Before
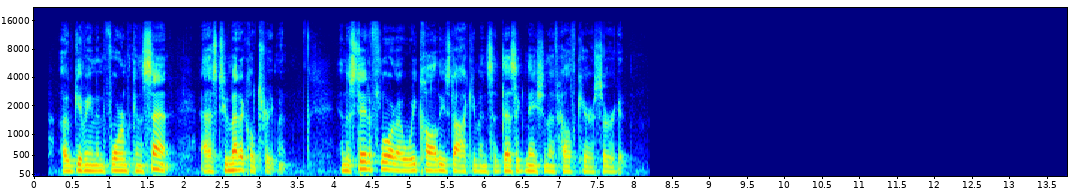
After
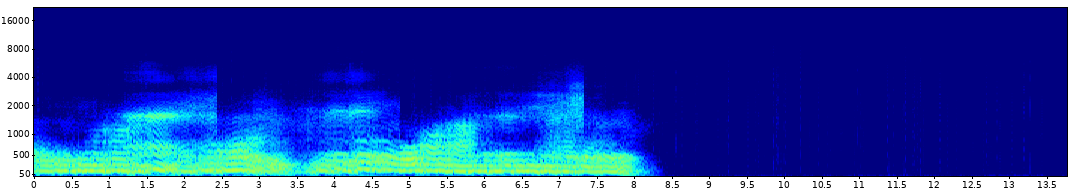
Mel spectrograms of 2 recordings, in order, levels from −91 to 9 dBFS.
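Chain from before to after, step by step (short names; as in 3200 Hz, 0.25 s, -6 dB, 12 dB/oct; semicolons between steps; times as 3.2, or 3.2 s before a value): time blur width 0.269 s; bell 620 Hz -11 dB 0.67 oct; on a send: reverse echo 0.299 s -5.5 dB; on the sum: rotary speaker horn 0.65 Hz; high shelf 3600 Hz -9.5 dB; reverse; compressor 12:1, threshold -40 dBFS, peak gain reduction 22 dB; reverse; LFO low-pass saw up 0.41 Hz 650–2400 Hz; crackle 89/s -60 dBFS; gain +6 dB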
